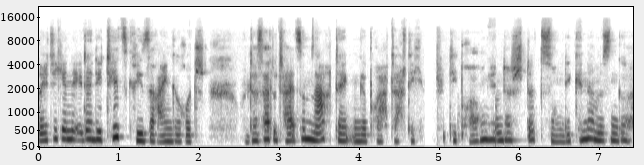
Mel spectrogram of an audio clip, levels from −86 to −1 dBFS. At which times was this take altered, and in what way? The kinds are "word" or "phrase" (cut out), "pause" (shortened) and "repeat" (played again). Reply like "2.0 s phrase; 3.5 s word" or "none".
2.9 s word; 5.2 s word; 5.7 s word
